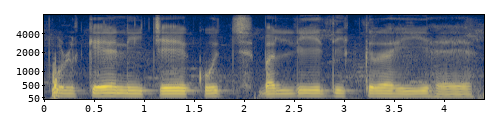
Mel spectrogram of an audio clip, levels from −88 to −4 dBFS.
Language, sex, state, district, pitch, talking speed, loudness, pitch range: Hindi, male, Uttar Pradesh, Saharanpur, 100 Hz, 110 wpm, -18 LUFS, 100-105 Hz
